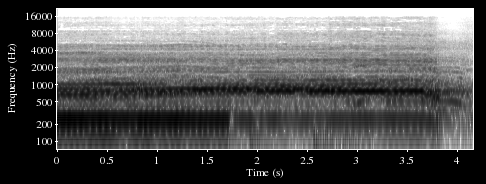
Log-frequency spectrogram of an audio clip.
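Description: A man's voice holding one long sung note into a microphone at a steady pitch, dipping and breaking off just before the end.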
